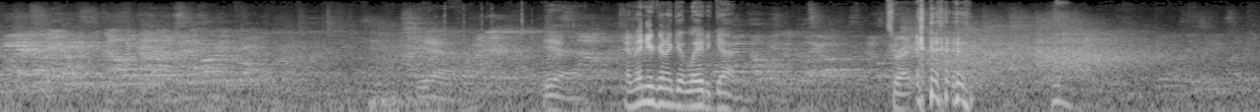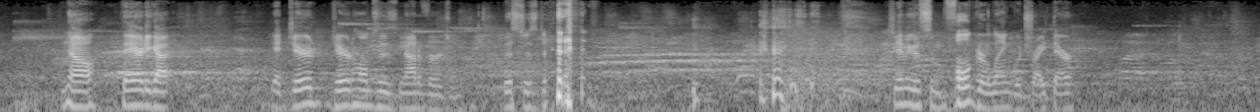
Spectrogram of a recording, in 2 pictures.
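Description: Young men talk and call out to each other in a large echoing indoor hall.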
